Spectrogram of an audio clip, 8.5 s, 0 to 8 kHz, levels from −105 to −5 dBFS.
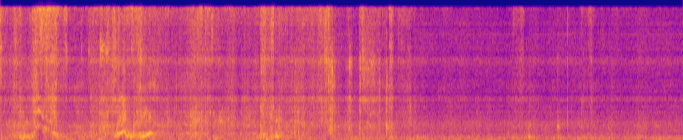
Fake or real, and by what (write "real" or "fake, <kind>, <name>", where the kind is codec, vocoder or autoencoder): fake, codec, HILCodec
